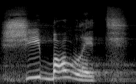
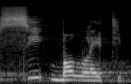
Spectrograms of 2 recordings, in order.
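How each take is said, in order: First: The word begins with a 'sh' sound. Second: The word begins with an 's' sound. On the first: The speaker calls it right. "diga Shibolete" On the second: The speaker calls it wrong. "não conseguiam dizer o chi"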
